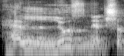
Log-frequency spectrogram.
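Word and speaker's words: hallucination: এমনি তুমি পারবা হ্যাসিনেশন এইজন্য এখন থেকে পড়ার সময় সবসময় এভাবে উচ্চারণ করবা হ্যাসিনেশন ল এর উপর একটা জোর দিবা আর সমস্যা হবে না হ্যাসিনেশন হ্যাসিনেশন এরপর আছে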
